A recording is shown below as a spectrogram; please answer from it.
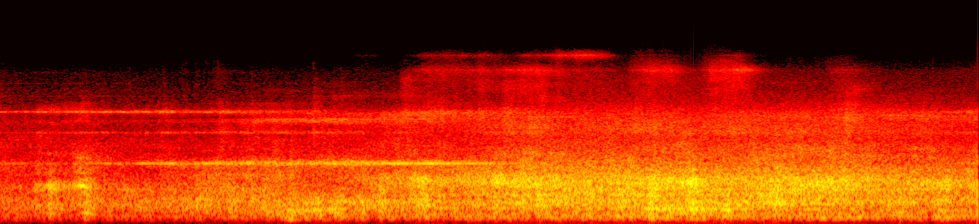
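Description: A Beijing subway car rumbles steadily along the tracks, with a constant low roar, a faint tonal whine and occasional high squeals as the car rides on.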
